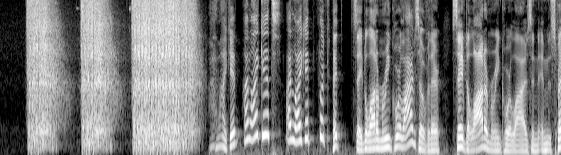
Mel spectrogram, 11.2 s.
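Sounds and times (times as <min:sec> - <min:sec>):
Thompson submachine gun automatic bursts: 0:00.6 - 0:04.1
speech: 0:04.3 - 0:11.2.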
